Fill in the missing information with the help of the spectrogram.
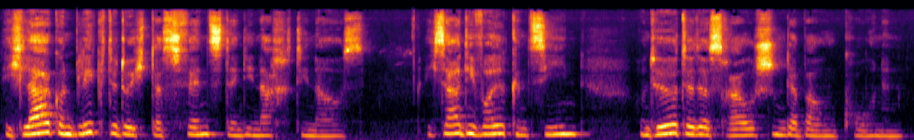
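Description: Woman reading a lovesick emperor, pleading, slow warm voice. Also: mid-range voice, natural voice. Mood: tender. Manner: pleading, rising to anxious calls. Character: lovelorn emperor calling for his lost dream lover.

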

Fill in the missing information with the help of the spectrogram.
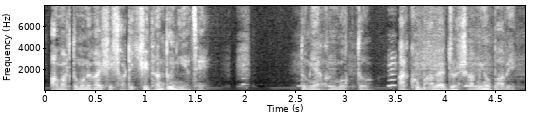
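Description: A man voicing a kindly, wise older clan chief in a dubbed drama, with a husky voice and a soothing manner. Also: deep voice, expressive, fast, a crowd in the background. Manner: kind, soothing.

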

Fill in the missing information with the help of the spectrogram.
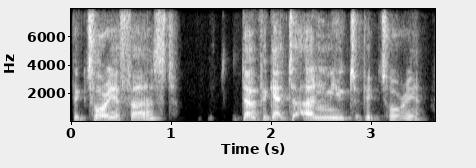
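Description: A man hosts an online discussion. His voice is medium in pitch and his moderating style is informal. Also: unhurried. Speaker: webinar host. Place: room at home, indoors. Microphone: desktop microphone on video call.

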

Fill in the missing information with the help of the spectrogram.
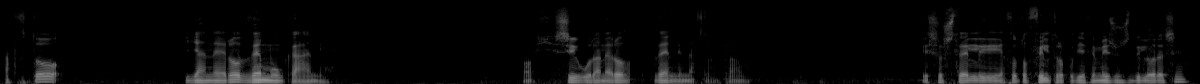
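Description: A man's voice: deep voice, long pauses, clean tone. A man hosting a horror game let's play, commenting casually, swearing often and yelping when startled. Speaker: gaming channel host.

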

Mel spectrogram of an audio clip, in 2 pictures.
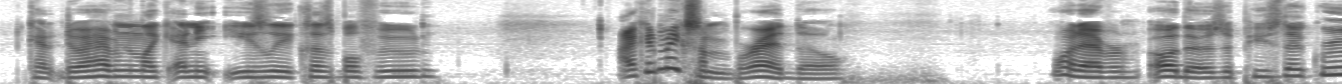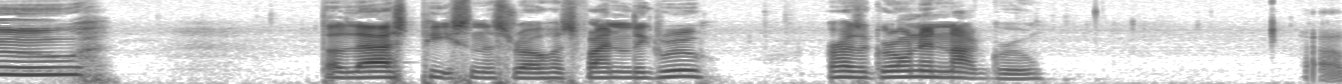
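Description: Young male gamer, chatty, goofy, crisp voice, dry recording. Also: high voice, a bit bright, no room sound. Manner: chatty, goofy, talks to viewers often. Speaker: gaming channel host. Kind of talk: casual gameplay commentary.

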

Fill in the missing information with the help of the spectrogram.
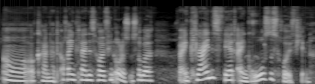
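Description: Mellow woman cooing over game animals. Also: medium pitch, lively intonation, fairly quick, vocal fry. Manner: coos fondly at her game animals. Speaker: let's play host. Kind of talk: casual gaming commentary.

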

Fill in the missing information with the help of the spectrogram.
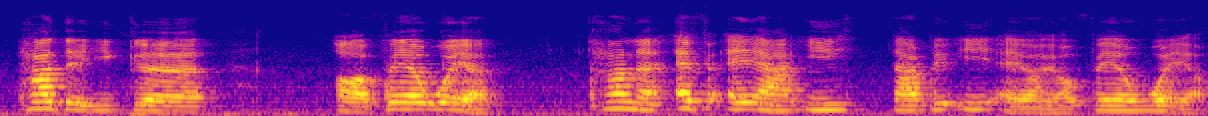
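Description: A high, fairly bright male voice leads a live-streamed English class. He spells words out letter by letter and repeats each phrase, using many fillers, while thanking viewers and asking the crew to correct the captions.

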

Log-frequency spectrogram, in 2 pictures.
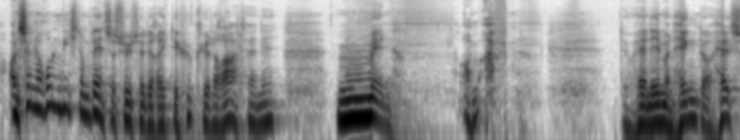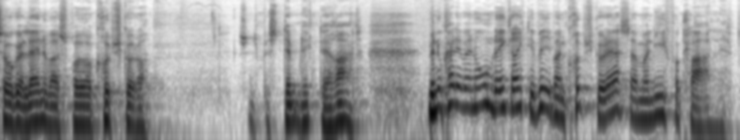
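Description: A man guides visitors through an old castle and tells its ghost stories with relish, building up the suspense as he goes. His mid-pitched voice rings on in the long reverb of stone rooms and a wine cellar. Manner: lively storyteller, building suspense. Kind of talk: ghost-story guided tour.

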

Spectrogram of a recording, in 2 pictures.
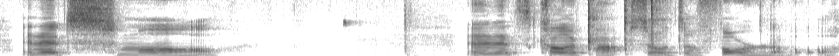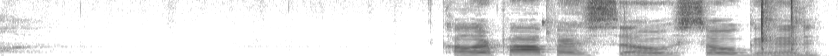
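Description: A woman's voice: on the low side, a bit bright, slight background noise. A woman in her thirties with a stuffy nose from a cold, chatting casually through a makeup tutorial. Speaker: beauty vlogger. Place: small room at home.

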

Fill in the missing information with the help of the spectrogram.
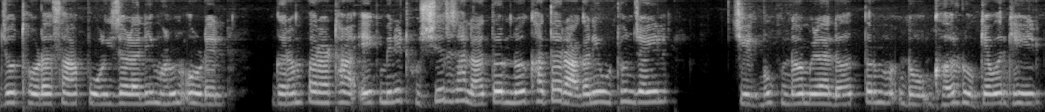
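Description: A woman's voice: mid-range voice, flat delivery, unhurried, a little mellow, lightly acted. A woman voicing a determined young daughter who speaks up firmly and earnestly in a story reading. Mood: defiant. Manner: firm, earnest pleading.

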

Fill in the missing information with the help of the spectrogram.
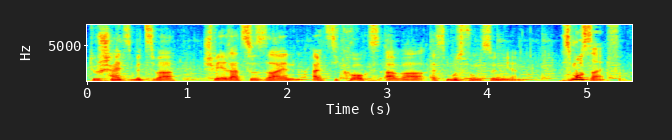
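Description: A man's voice: mid-range voice, normal speed, gravelly, natural voice. A man voicing a wise ancient male tree spirit from a video game, reading the lines in a stately, solemn manner with game music behind him.

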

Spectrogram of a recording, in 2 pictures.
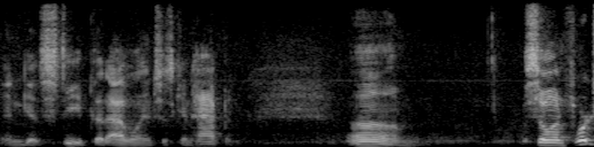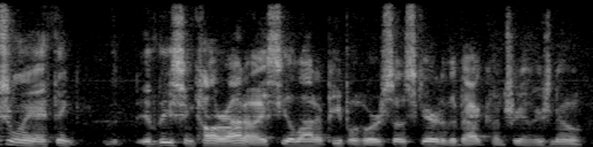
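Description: Male ski vlogger, husky and low-pitched, casual and opinionated, rambling delivery. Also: darkish tone, rough recording. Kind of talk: casual monologue.

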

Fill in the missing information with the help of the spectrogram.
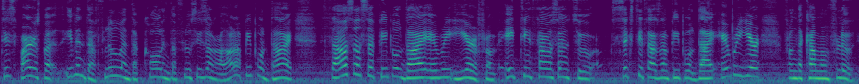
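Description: A fifties-aged cashier chats casually from her parked car about her workday, filming herself on a phone held at arm's length. Her voice is on the high side, pushed and bright, with slight background noise. She's chatty, often restarts her sentences, and laughs at the gross moments.

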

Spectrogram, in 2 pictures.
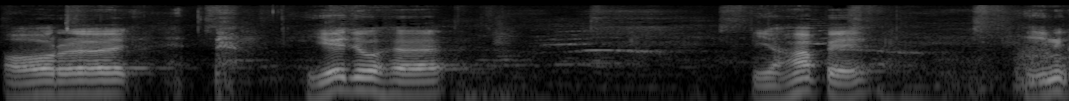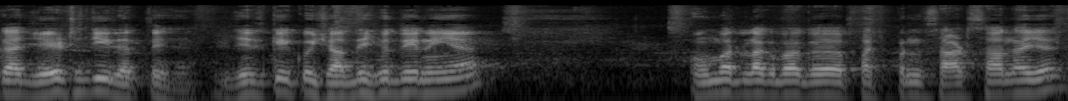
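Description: A social video reporter with a Punjabi accent walks around a village house outdoors, earnestly pointing things out and repeating himself. His mid-range voice moves slowly with long pauses, captured on the camera mic with slight background noise.

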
